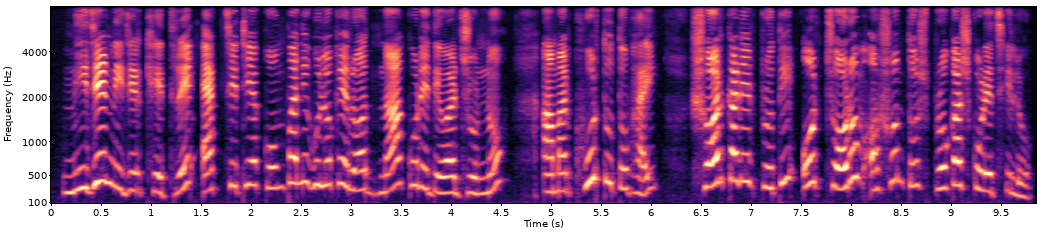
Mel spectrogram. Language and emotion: Bengali, angry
